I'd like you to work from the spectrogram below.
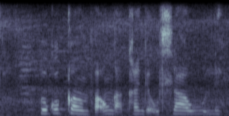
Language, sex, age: Xhosa, female, 20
